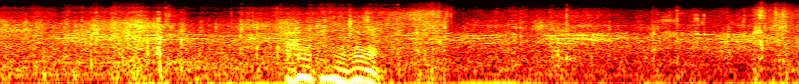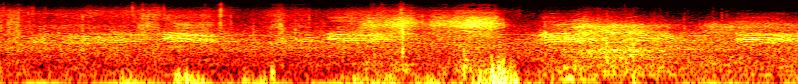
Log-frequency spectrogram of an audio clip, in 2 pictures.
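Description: Wheels crunch slowly over dirt and small stones.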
